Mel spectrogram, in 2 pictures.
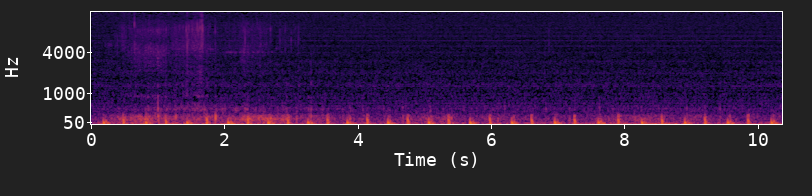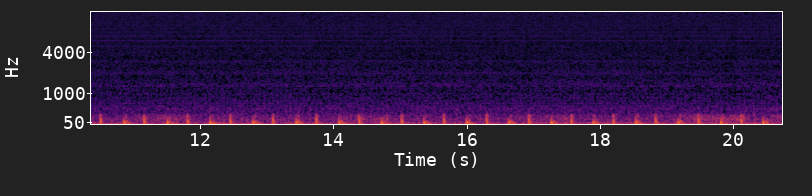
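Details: Echocardiogram Doppler audio: steady, rapid whooshing heartbeat thumps at around 94 beats a minute over a low hum.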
